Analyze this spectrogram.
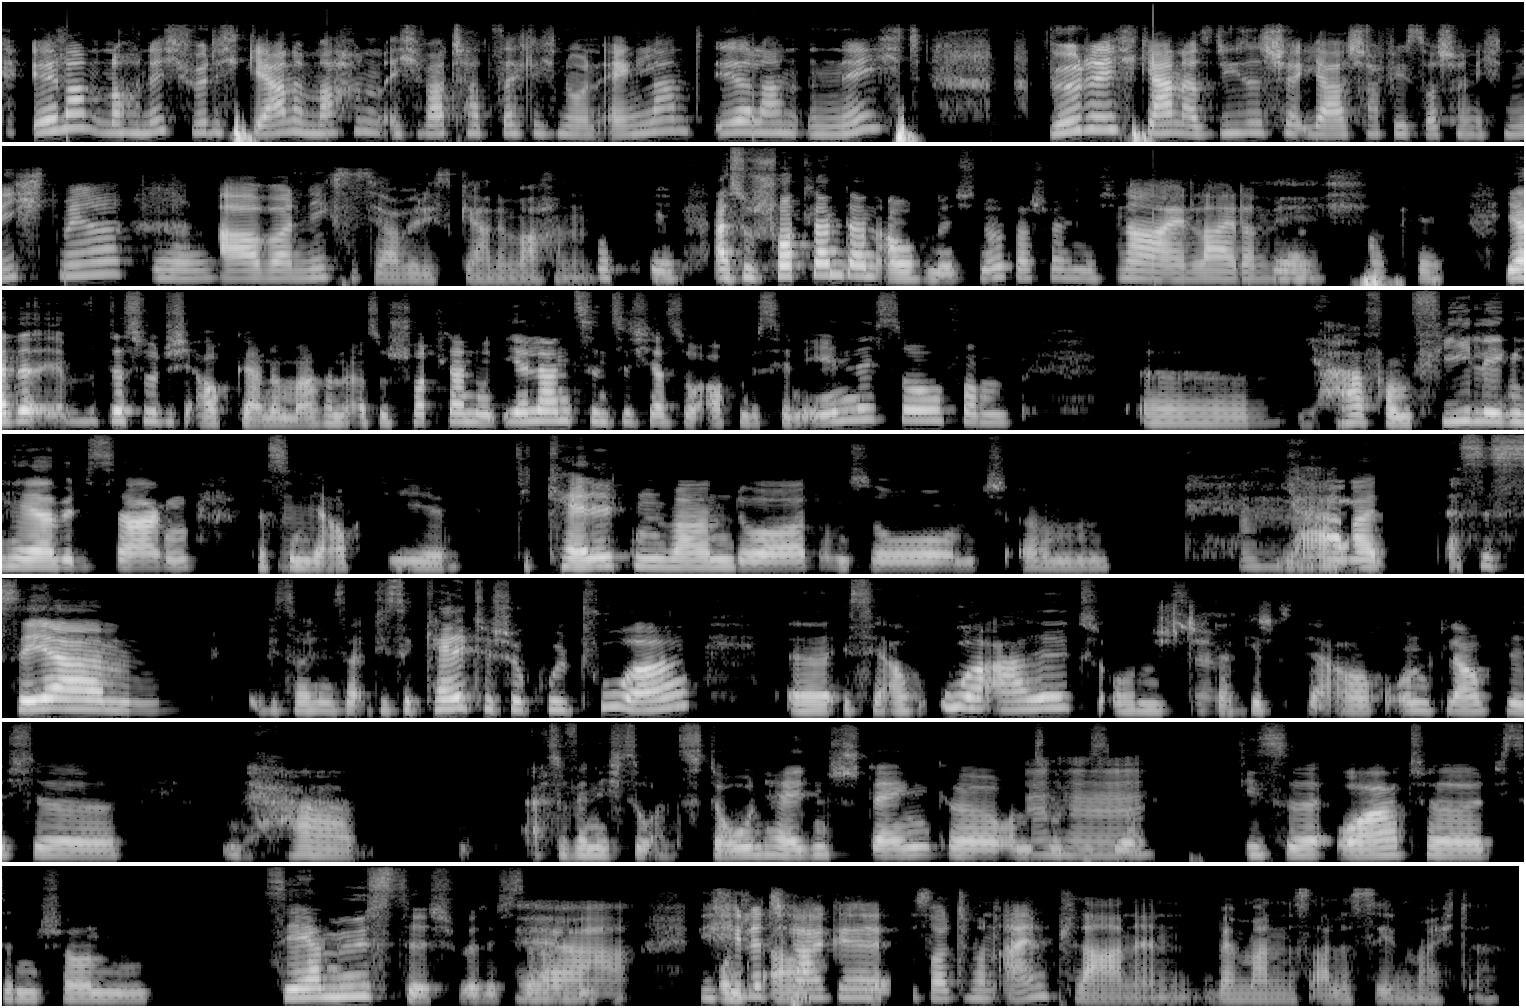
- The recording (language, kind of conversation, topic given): German, unstructured, Welcher Ort hat dich emotional am meisten berührt?
- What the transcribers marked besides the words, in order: none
